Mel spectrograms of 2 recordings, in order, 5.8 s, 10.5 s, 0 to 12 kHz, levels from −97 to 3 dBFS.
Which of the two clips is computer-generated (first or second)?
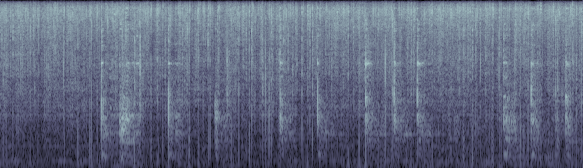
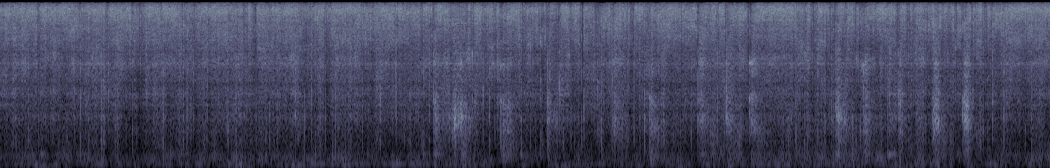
second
